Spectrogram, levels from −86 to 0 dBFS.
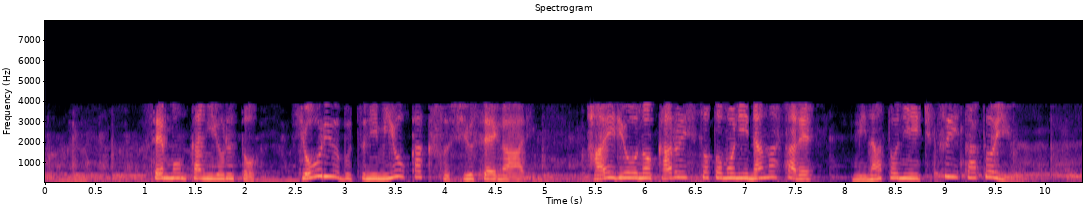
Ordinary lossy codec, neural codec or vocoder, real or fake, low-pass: AAC, 16 kbps; codec, 16 kHz, 4 kbps, X-Codec, WavLM features, trained on Multilingual LibriSpeech; fake; 7.2 kHz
